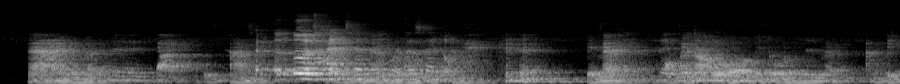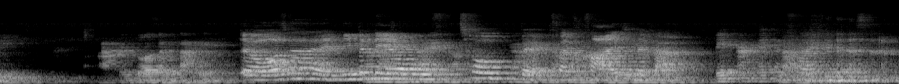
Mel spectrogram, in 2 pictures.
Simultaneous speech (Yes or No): Yes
